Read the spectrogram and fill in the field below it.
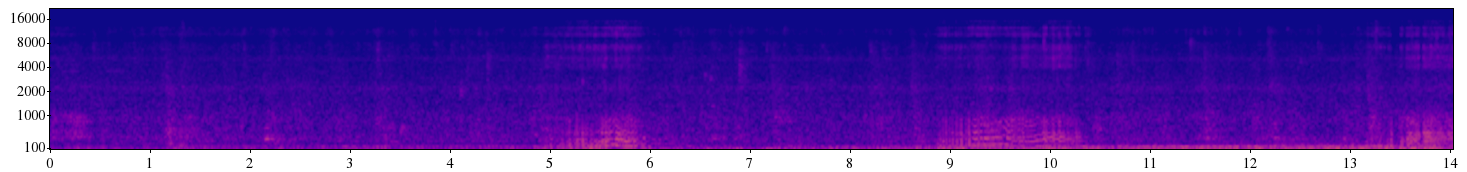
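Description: Slow breathing with rough, fluttering snores on some breaths over a steady low hum, typical snoring in sleep.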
